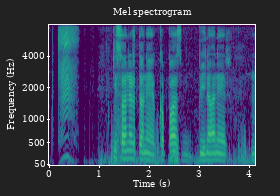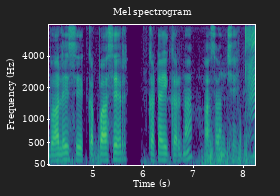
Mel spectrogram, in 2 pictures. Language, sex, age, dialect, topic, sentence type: Magahi, male, 31-35, Northeastern/Surjapuri, agriculture, statement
